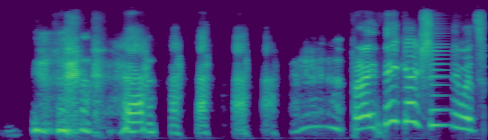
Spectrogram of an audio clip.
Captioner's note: group laughs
